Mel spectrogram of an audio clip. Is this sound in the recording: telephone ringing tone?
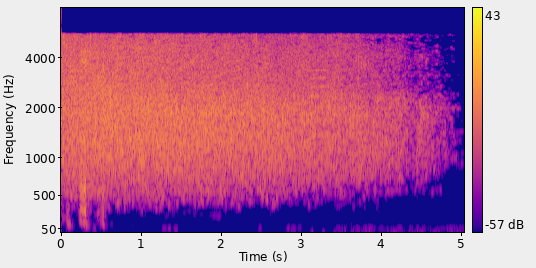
no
